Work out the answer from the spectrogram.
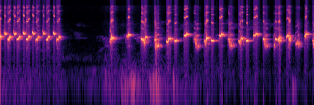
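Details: Yellow-vented bulbul opening its long, fast 'ropel panjang' fighting song with a rapid bright trill, then after a brief silence continuing with quick, gurgling warbled notes over a faint rumble.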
